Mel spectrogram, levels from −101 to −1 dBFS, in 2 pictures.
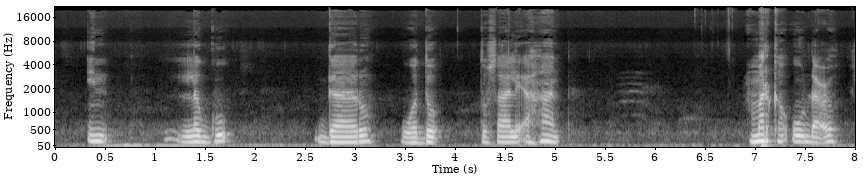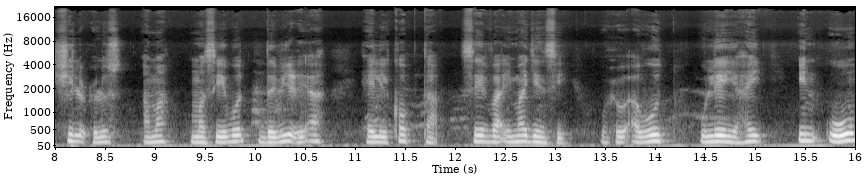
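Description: No technical faults can be heard anywhere in the speech recording, and the signal holds steady throughout with no disturbance to its level, timing or continuity.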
